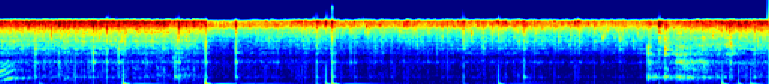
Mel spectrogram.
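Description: Green chillies and whole spices (cumin, fennel, bay leaf, cinnamon, cloves) sizzling in hot oil in an aluminium pressure cooker: a steady frying hiss with scattered small pops. The sizzle grows louder about four seconds in.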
